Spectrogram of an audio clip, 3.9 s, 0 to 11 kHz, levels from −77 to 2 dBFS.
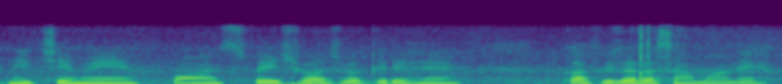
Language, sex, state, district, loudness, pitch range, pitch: Hindi, female, Maharashtra, Gondia, -16 LUFS, 215-230 Hz, 220 Hz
